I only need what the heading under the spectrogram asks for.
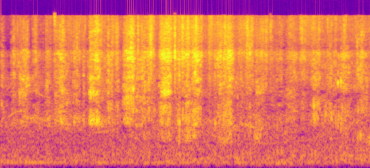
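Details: Female pit bull in an urban setting during a tense encounter with a standard bully, giving short, uneven whimpers and yips. Heavy panting and scuffling noise run underneath.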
